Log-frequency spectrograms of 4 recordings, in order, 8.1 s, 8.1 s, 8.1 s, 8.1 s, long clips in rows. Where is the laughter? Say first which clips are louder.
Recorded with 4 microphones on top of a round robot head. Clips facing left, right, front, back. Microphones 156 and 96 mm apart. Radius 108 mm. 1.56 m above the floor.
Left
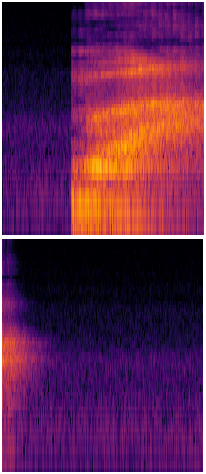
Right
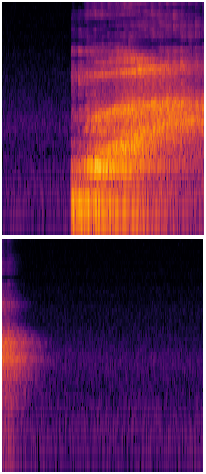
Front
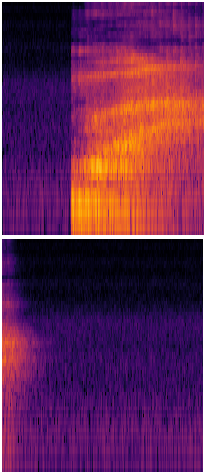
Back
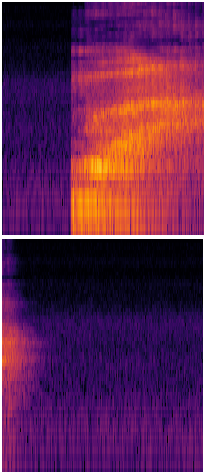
Right 1 dB, even; 120° right, 1.0 m; by 4.2 s 30° right, 1.3 m.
